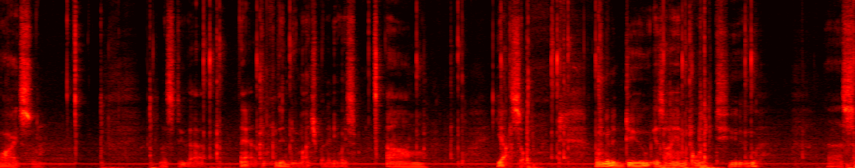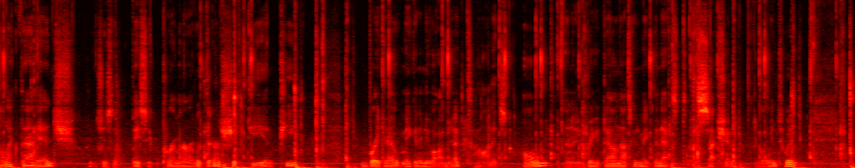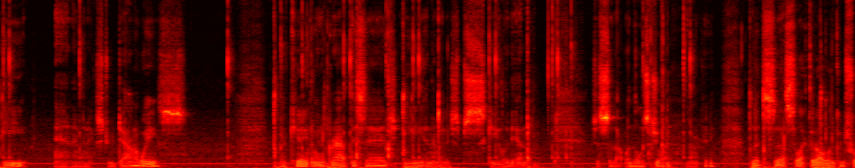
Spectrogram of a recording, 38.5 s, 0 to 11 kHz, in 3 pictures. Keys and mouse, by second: 1.5 s, 3.3-5.2 middle drag, 7.9 Tab, 10.5 ctrl+Tab, 12.8-14.8 drag, 14.8 middle click, 16.3 shift+d, 17.2 p, 18.0 Tab, 19.4-20.6 right drag, 23.2 click, 23.8 Tab, 24.7 a, 25.5 e, 26.8-28.6 drag, 29.7 a, 29.9 middle click, 30.7-32.5 right drag, 31.7 e, 32.2 s, 33.6 Tab, 34.2 middle click, 35.6 Tab, 35.9 right click, 36.8 a, 37.0 a.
